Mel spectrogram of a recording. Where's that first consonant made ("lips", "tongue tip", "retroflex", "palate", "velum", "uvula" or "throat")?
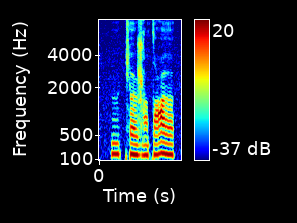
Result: palate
